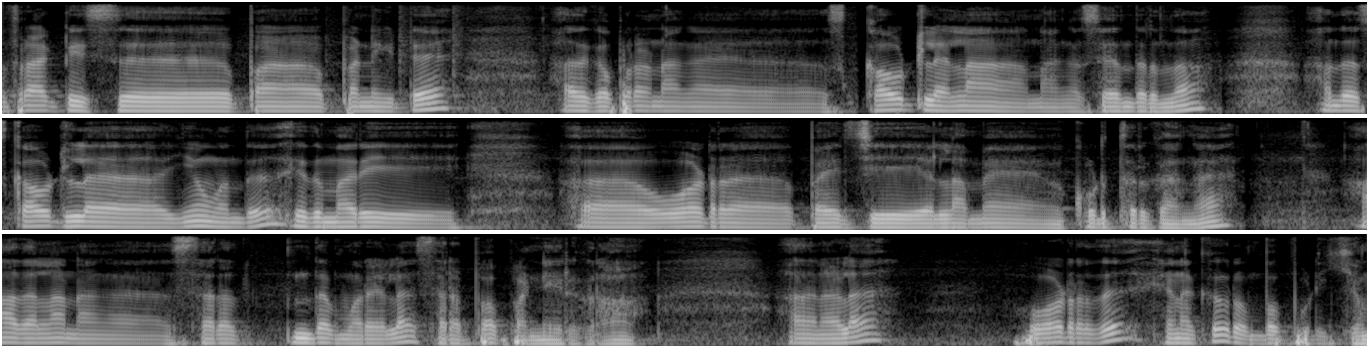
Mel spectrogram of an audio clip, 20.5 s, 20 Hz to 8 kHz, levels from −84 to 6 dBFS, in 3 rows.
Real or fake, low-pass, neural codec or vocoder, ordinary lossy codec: real; 7.2 kHz; none; none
